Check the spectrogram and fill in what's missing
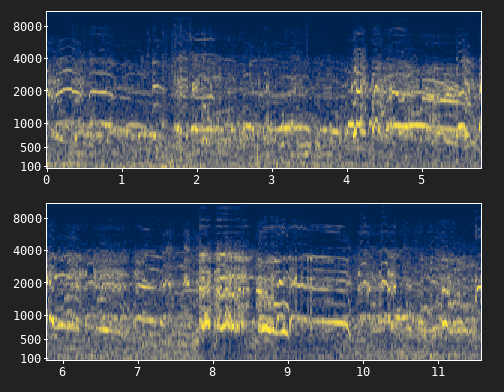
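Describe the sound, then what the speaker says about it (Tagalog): Lemon-colored gamecock roosters crow repeatedly amid a busy, predawn Bocaue, Bulacan pet market, calls rising over steady crowd noise and clucking, with people talking throughout. "Ito mga tol, lemon cock."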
